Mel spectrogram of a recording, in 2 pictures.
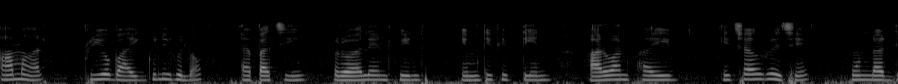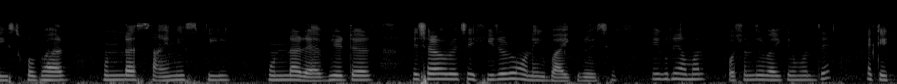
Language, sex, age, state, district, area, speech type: Bengali, female, 18-30, West Bengal, North 24 Parganas, rural, spontaneous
